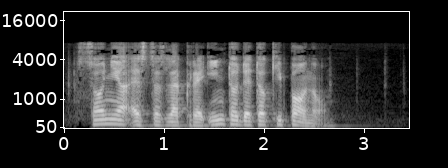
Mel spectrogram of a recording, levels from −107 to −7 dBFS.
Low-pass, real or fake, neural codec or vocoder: 7.2 kHz; real; none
